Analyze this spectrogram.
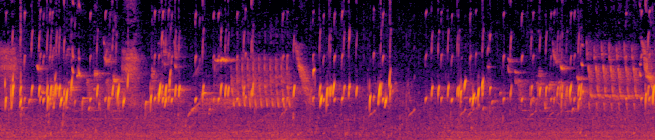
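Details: Many goldfinches in concert fill the air with fast, tinkling twitters and sharp chirps layered over one another, briefly thinning before the busy chorus resumes.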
